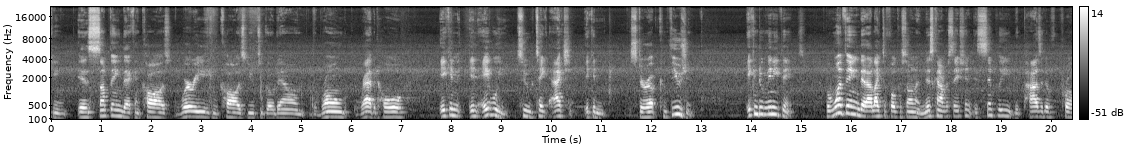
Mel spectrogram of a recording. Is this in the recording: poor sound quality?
yes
